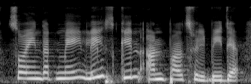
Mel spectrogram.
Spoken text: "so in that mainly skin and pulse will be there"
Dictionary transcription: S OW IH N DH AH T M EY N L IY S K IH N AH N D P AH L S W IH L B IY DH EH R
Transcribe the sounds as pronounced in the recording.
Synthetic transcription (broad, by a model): S OW IH N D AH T M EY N L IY S K IH N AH N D P AH L S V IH L B IY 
